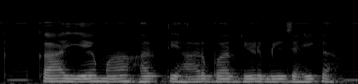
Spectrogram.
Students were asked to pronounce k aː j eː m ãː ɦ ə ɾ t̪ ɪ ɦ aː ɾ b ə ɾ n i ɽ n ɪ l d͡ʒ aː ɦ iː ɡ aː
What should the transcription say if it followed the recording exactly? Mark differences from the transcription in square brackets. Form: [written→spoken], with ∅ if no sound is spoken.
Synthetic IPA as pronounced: k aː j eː m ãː ɦ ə ɾ t̪ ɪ ɦ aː ɾ b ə ɾ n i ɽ [n→m] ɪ l d͡ʒ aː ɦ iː ɡ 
